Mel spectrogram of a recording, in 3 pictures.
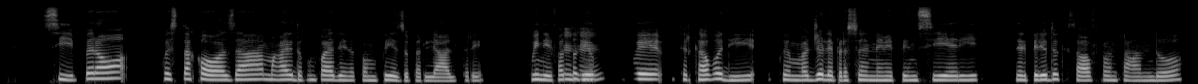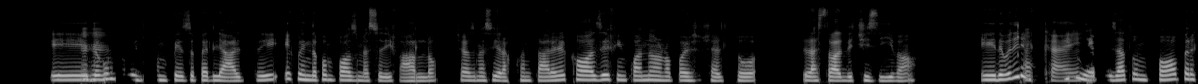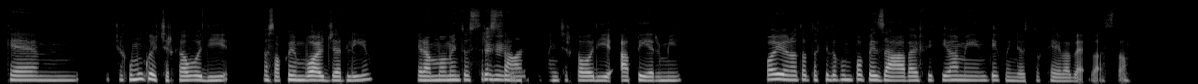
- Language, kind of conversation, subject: Italian, podcast, Come si costruisce la fiducia necessaria per parlare apertamente?
- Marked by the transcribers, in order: other background noise; "comunque" said as "unque"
